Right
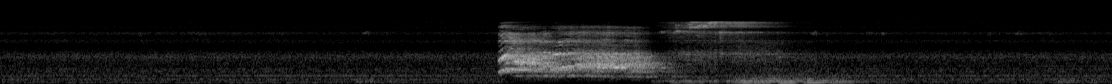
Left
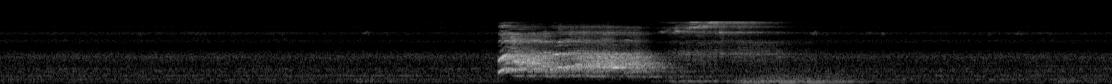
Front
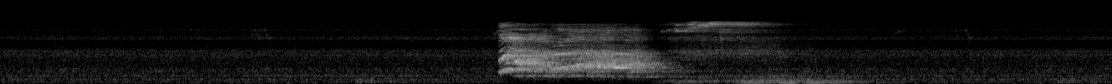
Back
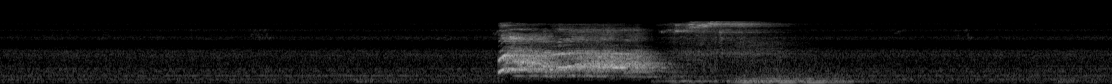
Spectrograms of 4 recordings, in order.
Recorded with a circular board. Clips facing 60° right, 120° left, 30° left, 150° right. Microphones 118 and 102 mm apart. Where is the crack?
No crack in this recording.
